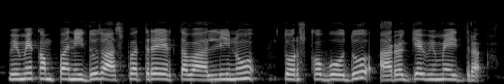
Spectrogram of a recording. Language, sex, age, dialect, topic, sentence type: Kannada, female, 18-24, Central, banking, statement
